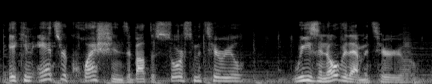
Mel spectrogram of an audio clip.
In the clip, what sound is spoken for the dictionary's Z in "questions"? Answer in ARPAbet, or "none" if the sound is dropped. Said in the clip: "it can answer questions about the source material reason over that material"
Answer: Z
